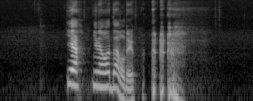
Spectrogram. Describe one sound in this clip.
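A second man talks into a close microphone.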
